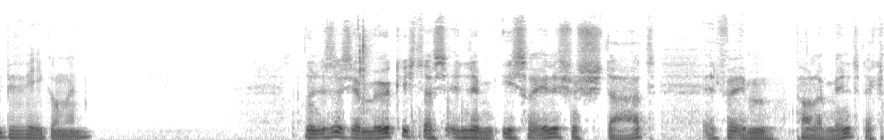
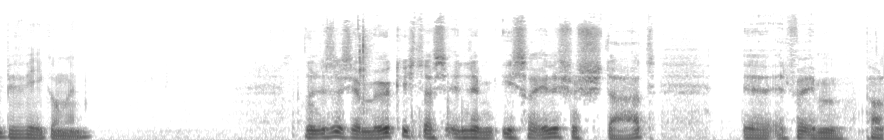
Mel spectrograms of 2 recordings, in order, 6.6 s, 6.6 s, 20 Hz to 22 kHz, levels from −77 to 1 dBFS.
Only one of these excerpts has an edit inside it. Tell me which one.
first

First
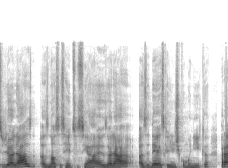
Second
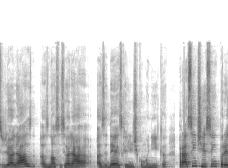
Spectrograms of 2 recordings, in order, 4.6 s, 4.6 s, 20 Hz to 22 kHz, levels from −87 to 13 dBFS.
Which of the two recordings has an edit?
second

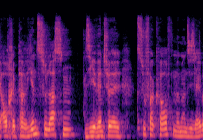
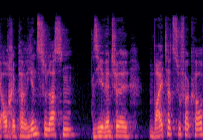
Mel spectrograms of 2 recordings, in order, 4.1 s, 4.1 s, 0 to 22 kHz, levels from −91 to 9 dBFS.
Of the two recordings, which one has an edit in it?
first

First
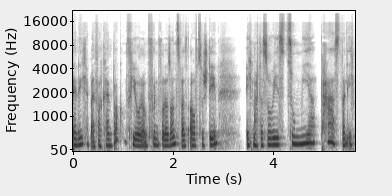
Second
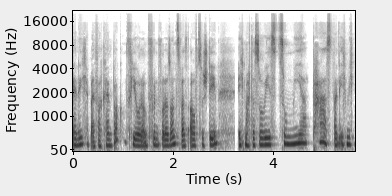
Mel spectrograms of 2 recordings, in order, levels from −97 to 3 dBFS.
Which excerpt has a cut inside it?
second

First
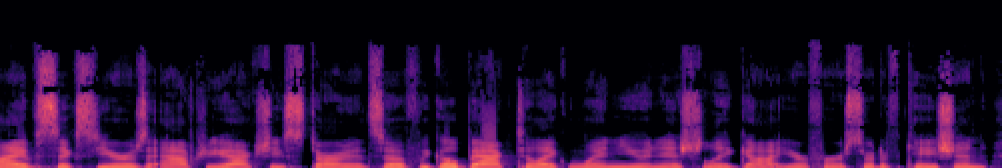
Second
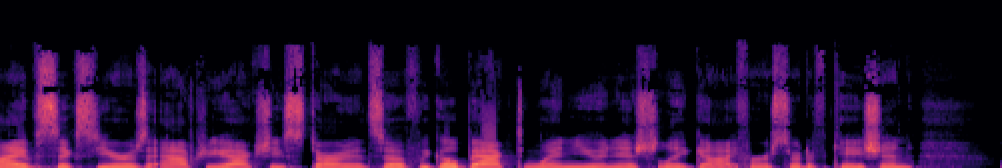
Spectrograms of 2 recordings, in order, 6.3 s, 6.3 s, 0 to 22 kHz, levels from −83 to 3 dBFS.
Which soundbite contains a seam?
second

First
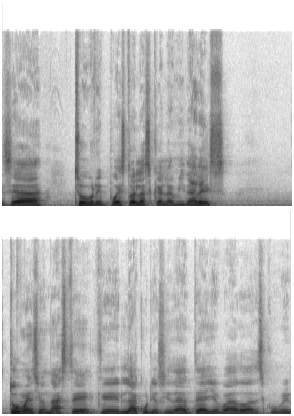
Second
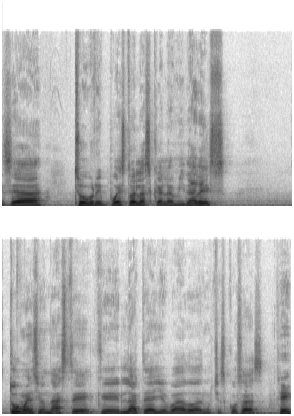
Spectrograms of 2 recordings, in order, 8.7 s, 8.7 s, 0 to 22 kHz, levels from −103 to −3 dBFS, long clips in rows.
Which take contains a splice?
second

